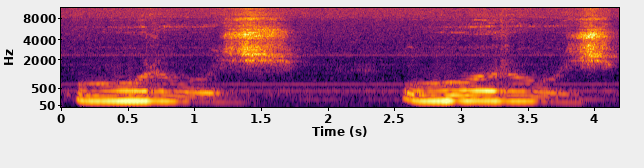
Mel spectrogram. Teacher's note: So the way to pronounce Uruj is Uruj, Uruj. Now you're hearing the slight flick of the tongue on the top of the mouth to get that R sound.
